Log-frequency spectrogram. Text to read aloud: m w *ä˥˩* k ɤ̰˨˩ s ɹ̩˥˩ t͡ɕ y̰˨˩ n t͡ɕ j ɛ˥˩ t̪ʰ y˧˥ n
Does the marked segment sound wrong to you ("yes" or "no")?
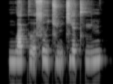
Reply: yes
